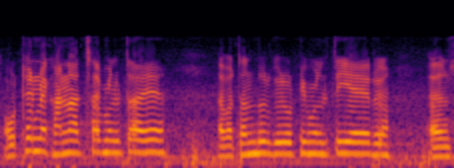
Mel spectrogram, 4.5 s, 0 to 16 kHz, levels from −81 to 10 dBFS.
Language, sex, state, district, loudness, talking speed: Hindi, male, Rajasthan, Bikaner, -12 LUFS, 170 wpm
